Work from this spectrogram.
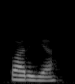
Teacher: qaraya sözü qarıya şəklində tələffüz olunur. A saiti qapalı saitə çevrilir.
